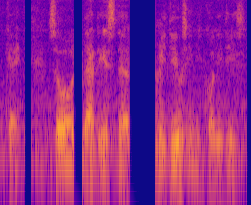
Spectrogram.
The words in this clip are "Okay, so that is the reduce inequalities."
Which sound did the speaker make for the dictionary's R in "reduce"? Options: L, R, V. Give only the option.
R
